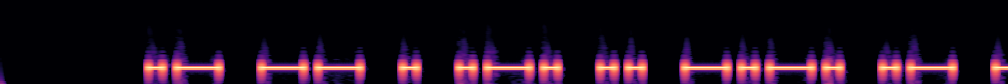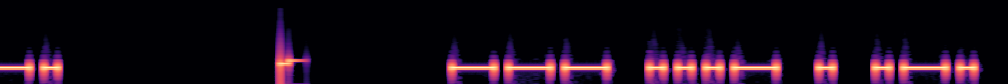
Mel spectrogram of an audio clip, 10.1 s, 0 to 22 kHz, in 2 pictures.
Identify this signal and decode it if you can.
Morse code, heard as a keyed tone, about 17 wpm, 700 Hz. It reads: AMERICAN OVER
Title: Sets of 2 Words - New Word Drill - 17wpm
